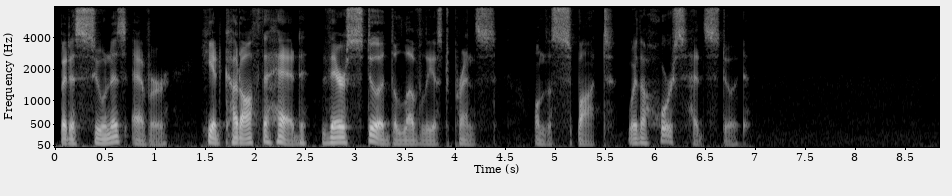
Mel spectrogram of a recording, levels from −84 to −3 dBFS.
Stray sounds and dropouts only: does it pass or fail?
pass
